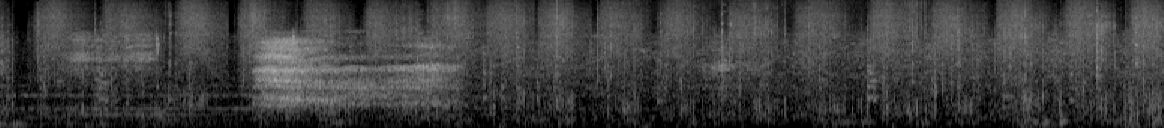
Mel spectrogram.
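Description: Footsteps crunch through deep snow at a steady pace.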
